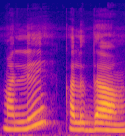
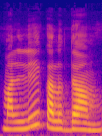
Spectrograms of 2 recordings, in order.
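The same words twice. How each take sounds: The two takes are said the same way.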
